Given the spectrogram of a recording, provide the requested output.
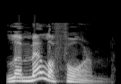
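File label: "lamelliform", British English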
